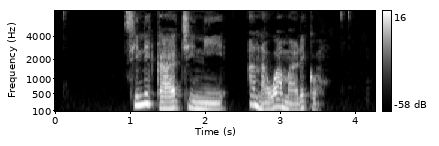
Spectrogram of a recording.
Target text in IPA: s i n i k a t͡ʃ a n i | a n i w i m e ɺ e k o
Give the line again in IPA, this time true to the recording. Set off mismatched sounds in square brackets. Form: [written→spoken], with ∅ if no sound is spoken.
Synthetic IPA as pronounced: s i n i k a t͡ʃ [a→i] n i | a n [i→a] w [i→a] m [e→a] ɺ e k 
